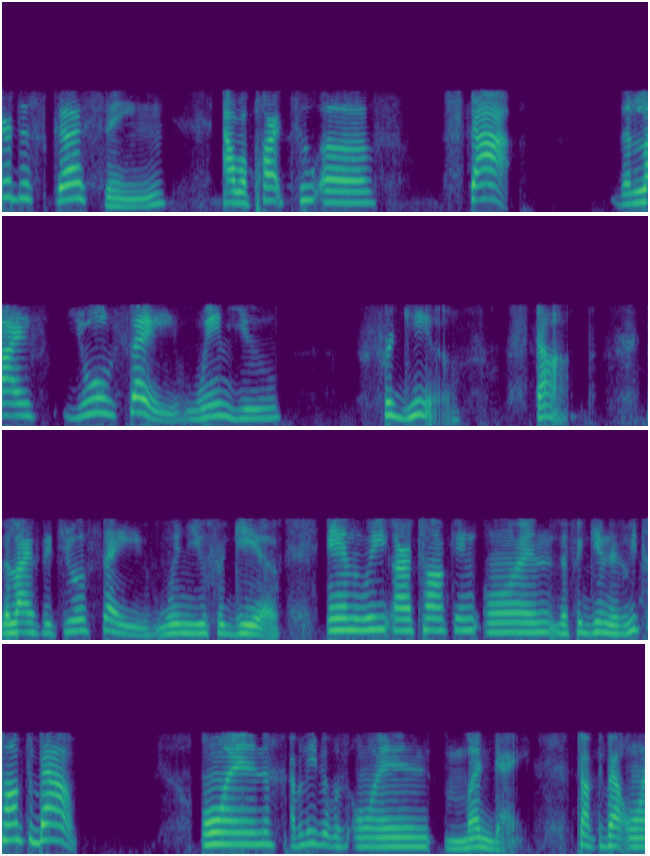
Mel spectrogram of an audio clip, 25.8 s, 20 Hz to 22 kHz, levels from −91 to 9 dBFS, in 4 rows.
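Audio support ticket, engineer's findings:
G.723.1 codec artefacts throughout the speech. Muffled, hoarse, consonants smeared; nothing above 3.8 kHz. Coarse 30 ms frames, slow voice-model updates, heavy damage, fits roughly 6.3 kbit/s.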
